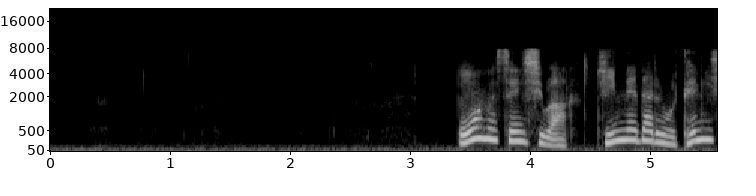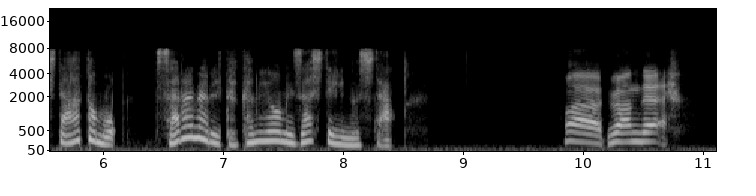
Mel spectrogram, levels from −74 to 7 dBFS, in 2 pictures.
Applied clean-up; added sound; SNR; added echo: neural diffusion model UNIVERSE++.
